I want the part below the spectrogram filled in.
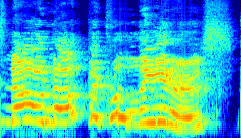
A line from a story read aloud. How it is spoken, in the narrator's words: Hoggle screams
